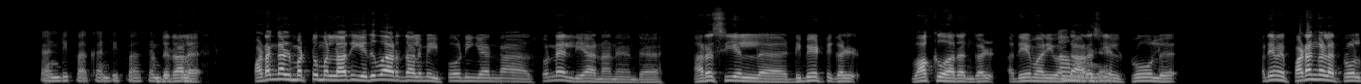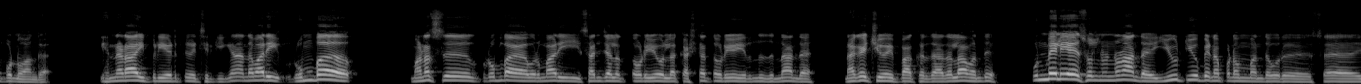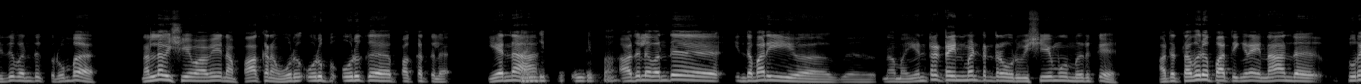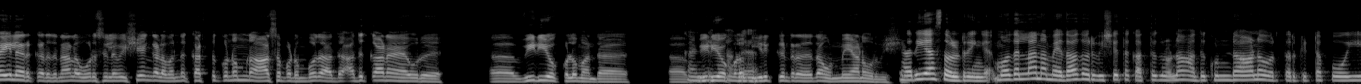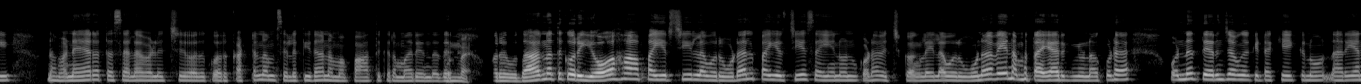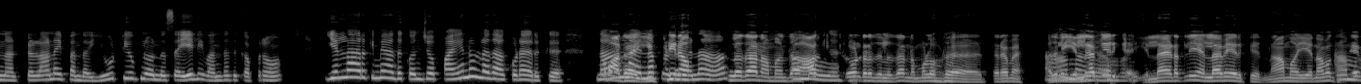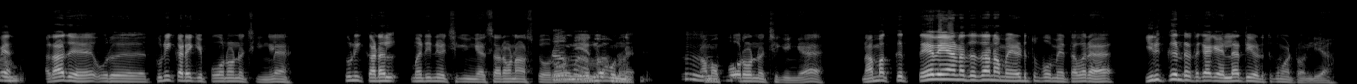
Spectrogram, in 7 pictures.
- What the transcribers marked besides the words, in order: other noise; in English: "டிபேட்டுகள்"; in English: "ட்ரோல்லு"; in English: "ட்ரோல்"; in English: "என்டேர்டைன்மெண்ட்"; laughing while speaking: "இல்ல ஒரு உணவே நாம தயார் செய்யணும்னா கூட"; laughing while speaking: "நம்மளோட திறமை"
- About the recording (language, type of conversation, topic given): Tamil, podcast, சின்ன வீடியோக்களா, பெரிய படங்களா—நீங்கள் எதை அதிகம் விரும்புகிறீர்கள்?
